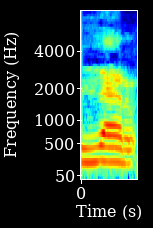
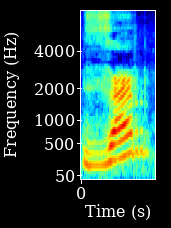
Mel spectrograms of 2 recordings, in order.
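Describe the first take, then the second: First: It starts with the tongue tip flicked out. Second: It starts with a plain z sound. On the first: The speaker calls it right. "sentil lidah" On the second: The speaker calls it wrong. "bukan zar"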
